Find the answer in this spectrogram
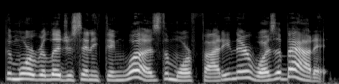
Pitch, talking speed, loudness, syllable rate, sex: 225 Hz, 210 wpm, -14 LUFS, 6.0 syllables/s, female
